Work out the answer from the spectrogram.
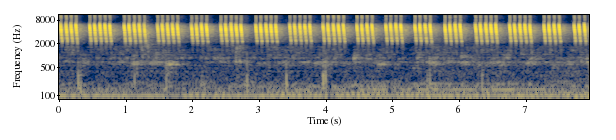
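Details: Bar-winged prinia calling to companions and provoking rivals, played to get young birds singing: continuous, evenly spaced groups of four or five bright, high staccato notes, close to two groups per second.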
